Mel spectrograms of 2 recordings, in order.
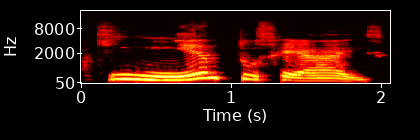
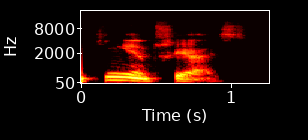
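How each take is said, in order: First: Loud, stretched-out showman's enthusiasm; slow, rousing game-show announcement; Silvio Santos. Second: Said in the usual way. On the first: Retold or imitated. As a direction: draw out "quinhentos reais" with booming excitement. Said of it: "com empolgação, entusiasmo". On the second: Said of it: "Silvio Santos não fala assim".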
